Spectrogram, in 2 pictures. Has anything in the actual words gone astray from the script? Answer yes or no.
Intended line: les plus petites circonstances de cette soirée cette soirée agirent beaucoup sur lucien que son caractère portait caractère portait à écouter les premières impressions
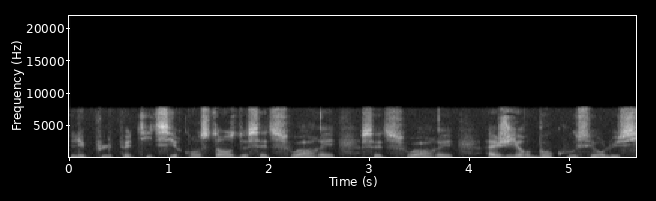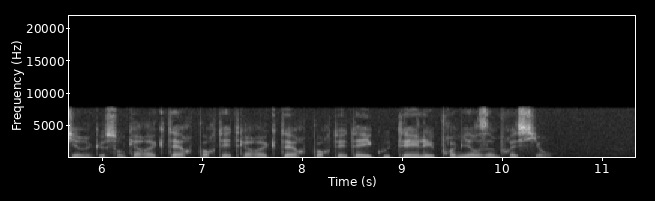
no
